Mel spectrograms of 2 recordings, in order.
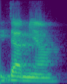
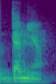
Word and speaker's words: Damien: It's supposed to be Damien because it's Okay. French. Yeah, so Damien, we have like in French, you have the accent, the inflection at the last syllable. So Damien.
